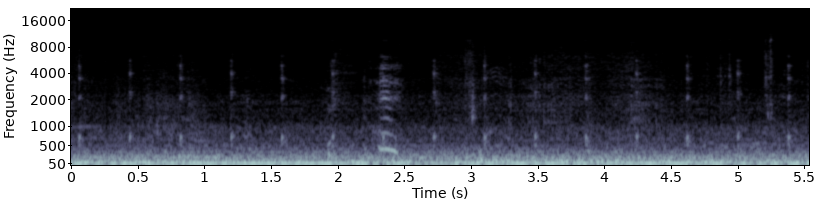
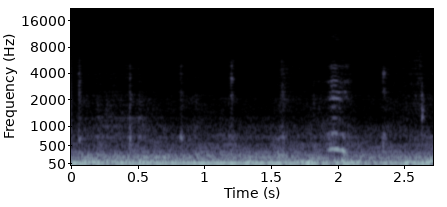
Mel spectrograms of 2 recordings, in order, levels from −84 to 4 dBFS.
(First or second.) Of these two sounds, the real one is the first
